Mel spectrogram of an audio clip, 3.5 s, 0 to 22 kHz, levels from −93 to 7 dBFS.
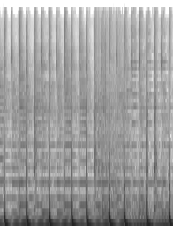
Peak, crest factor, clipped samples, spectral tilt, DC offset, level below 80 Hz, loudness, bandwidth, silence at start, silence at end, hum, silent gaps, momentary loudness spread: -2 dBFS; 14 dB; under 0.1%; -6 dB/octave; under 0.1%; -18 dBFS; -20 LUFS; 18.5 kHz; 0 s; 0 s; none; none; 3 LU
